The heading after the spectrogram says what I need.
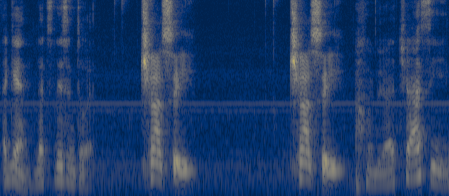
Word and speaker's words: chassis: Now I know, it's chassis, not chassis. Again, let's listen to it. Chassis.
